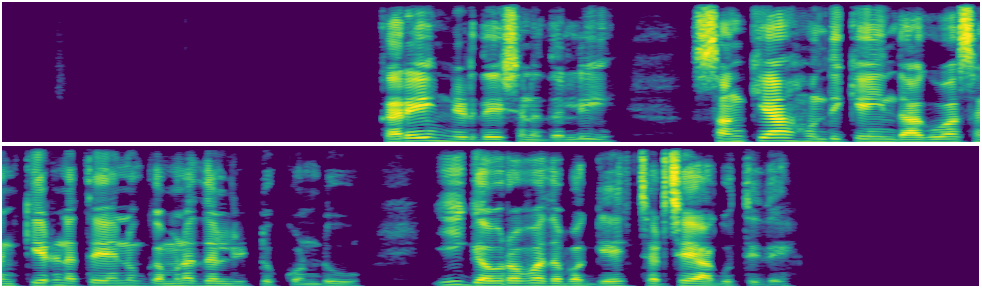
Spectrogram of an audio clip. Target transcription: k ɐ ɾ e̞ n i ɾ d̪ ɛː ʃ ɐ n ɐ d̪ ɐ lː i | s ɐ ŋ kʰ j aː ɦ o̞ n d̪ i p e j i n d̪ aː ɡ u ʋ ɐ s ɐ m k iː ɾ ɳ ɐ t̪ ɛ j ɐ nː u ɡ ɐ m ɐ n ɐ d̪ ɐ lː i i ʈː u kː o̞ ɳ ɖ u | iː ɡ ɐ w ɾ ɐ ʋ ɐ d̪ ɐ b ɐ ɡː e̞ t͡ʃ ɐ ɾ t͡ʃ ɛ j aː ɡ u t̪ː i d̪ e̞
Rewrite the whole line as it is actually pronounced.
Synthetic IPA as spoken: k ɐ ɾ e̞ n i ɾ d̪ ɛː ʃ ɐ n ɐ d̪ ɐ lː i | s ɐ ŋ kʰ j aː ɦ o̞ n d̪ i k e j i n d̪ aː ɡ u ʋ ɐ s ɐ ŋ k iː ɾ ɳ ɐ t̪ ɛ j ɐ nː u ɡ ɐ m ɐ n ɐ d̪ ɐ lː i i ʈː u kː o̞ ɳ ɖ u | iː ɡ ɐ w ɾ ɐ ʋ ɐ d̪ ɐ b ɐ ɡː e̞ t͡ʃ ɐ ɾ t͡ʃ ɛ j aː ɡ u t̪ː i d̪ e̞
